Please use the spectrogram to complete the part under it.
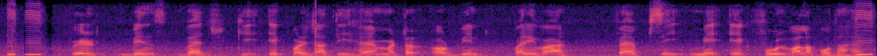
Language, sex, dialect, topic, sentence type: Hindi, male, Hindustani Malvi Khadi Boli, agriculture, statement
